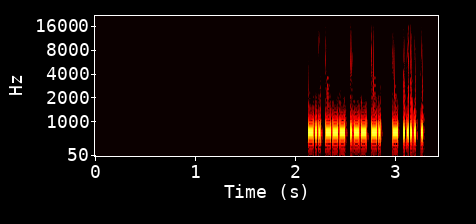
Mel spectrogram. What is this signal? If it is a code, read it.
Morse code, heard as a keyed tone, about 62 wpm, 700 Hz. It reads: DOWN THE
